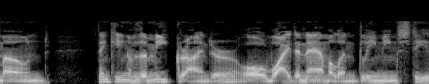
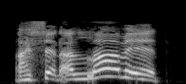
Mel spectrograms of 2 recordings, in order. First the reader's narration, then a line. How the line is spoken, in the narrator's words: she screamed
